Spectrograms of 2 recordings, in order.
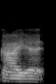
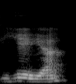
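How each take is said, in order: First: The name begins with a hard G sound. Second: The name begins with a Y sound. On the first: The speaker calls it wrong. "we've been saying it wrong all along. It's not Gaia" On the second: The speaker calls it right. "it's Yaya"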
